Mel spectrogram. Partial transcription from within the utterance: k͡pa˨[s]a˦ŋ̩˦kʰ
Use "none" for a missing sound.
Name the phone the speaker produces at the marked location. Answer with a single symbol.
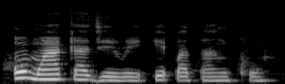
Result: t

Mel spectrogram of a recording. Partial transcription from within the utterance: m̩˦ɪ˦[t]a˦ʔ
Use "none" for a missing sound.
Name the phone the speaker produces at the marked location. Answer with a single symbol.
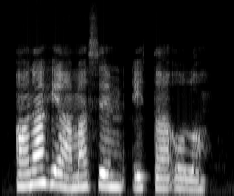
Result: t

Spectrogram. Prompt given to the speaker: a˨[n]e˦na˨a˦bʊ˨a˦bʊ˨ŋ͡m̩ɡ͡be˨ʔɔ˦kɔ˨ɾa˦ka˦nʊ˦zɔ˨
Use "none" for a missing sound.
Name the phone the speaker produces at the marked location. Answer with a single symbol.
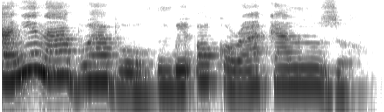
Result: ɲ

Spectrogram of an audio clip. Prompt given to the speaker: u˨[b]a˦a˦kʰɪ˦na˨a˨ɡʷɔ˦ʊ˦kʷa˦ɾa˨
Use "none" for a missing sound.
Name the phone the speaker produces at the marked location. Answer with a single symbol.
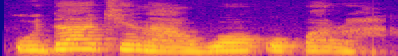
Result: d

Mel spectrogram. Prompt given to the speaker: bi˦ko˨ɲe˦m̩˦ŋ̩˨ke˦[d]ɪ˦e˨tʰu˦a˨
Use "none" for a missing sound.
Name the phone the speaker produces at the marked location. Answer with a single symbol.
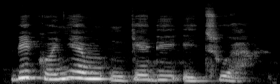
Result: d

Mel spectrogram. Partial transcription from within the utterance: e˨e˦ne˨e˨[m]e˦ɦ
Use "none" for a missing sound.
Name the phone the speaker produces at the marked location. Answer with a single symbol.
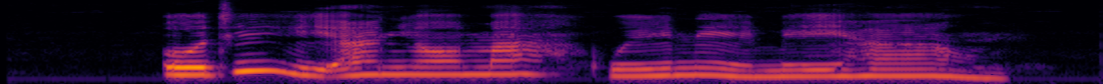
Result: m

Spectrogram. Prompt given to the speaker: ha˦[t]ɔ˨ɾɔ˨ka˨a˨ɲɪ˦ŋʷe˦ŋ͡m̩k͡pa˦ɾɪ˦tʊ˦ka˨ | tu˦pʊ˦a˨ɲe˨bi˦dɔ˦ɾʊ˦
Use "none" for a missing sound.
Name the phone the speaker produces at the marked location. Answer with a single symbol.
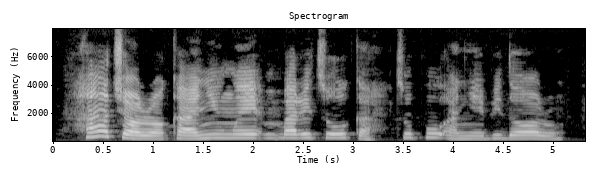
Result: t͡ʃ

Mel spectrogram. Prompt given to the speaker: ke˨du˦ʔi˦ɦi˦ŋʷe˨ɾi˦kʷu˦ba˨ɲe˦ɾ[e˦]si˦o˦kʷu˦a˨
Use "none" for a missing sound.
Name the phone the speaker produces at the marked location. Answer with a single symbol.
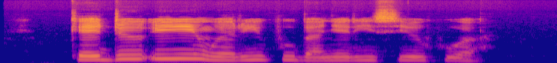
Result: i˦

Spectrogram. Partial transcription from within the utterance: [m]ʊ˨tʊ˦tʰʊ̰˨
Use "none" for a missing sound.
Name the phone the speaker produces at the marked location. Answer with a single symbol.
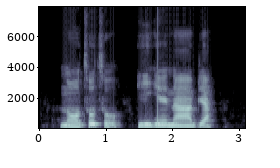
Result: n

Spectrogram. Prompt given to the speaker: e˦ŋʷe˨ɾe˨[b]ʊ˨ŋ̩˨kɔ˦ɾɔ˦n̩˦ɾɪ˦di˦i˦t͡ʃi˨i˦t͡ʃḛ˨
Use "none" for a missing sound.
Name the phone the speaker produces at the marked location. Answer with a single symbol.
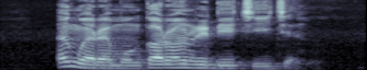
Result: m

